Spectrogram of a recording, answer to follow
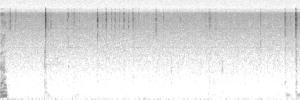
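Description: Near silence: room tone with a few faint computer keyboard clicks, one clearer about a second in.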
